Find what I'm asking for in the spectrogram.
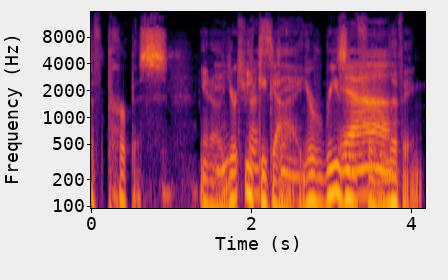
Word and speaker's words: Ikigai: All right, let's get to my first one, which is Ikigai, and I'm not saying it wrong. That's how they said it on the Economist podcast where I first heard about it.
